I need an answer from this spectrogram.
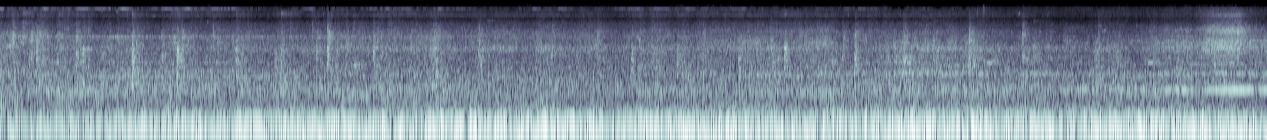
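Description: Freight train of covered hopper cars rolling past, a steady low rumble with scattered clicks of the wheels over the rails.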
